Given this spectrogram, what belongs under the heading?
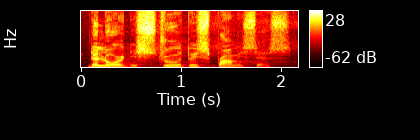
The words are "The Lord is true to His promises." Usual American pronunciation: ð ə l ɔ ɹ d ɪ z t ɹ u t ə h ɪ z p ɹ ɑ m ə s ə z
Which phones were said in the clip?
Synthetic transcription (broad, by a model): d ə l ɔ ɹ d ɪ s t ɹ u t ə h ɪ s p ɹ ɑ m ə s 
